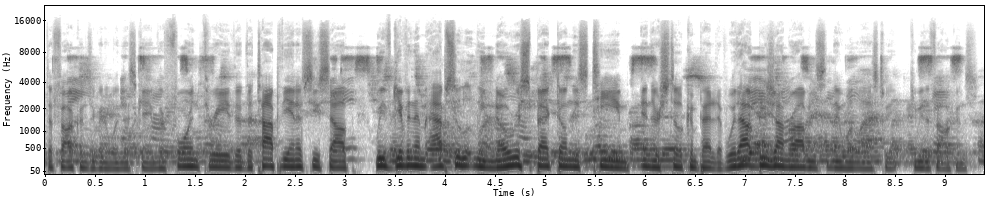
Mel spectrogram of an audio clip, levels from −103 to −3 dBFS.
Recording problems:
background chatter; loud; throughout; 2 voices, 7 dB below the speech

